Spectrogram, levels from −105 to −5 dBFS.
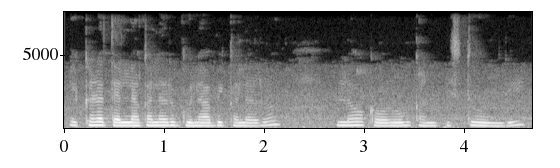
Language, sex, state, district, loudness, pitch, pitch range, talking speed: Telugu, female, Telangana, Mahabubabad, -15 LUFS, 210 Hz, 200-220 Hz, 130 wpm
